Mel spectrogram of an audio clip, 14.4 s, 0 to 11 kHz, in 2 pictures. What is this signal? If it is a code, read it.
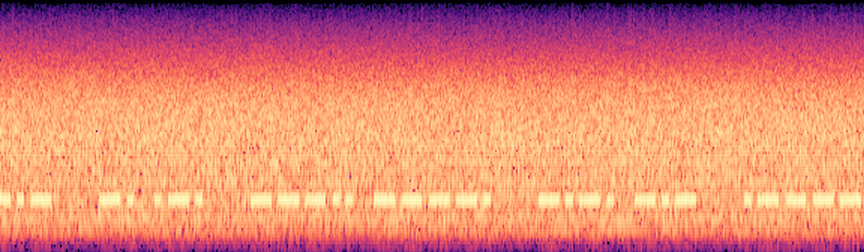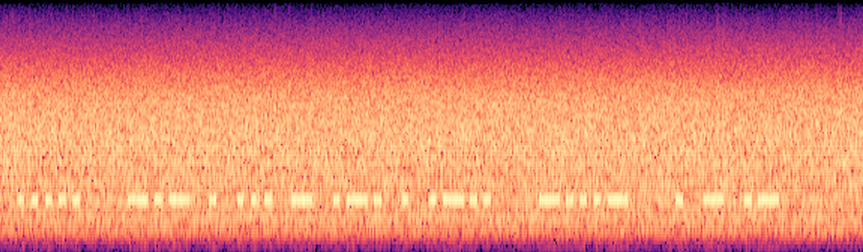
Morse code, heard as a keyed tone, machine-sent, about 21 wpm, 690 Hz, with radio static. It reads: … NR 89 CK 15 KESTREL <BT> ETA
